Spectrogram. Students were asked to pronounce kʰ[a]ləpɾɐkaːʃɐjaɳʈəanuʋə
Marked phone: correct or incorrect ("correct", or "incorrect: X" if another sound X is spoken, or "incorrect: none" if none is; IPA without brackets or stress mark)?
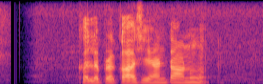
incorrect: ə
